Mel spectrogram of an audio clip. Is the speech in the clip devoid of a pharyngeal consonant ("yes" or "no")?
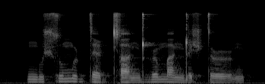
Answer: yes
